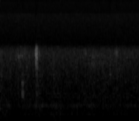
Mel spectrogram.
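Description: Near silence, with two faint short clicks about half a second in.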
